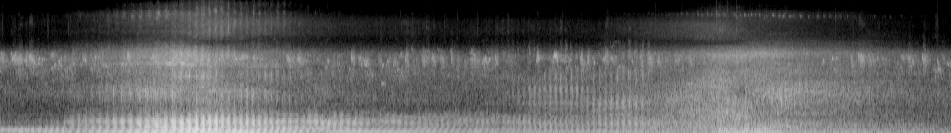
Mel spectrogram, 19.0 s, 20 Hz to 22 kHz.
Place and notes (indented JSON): {
  "title": "北竿大道, Beigan Township - Birdsong",
  "date": "2014-10-13 12:08:00",
  "description": "Birdsong, Traffic Sound",
  "latitude": "26.22",
  "longitude": "119.99",
  "altitude": "79",
  "timezone": "Asia/Taipei"
}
